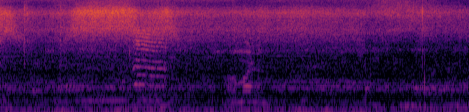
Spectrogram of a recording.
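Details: Goat at its bahay kubo, a nipa-hut shelter: two wavering, harmonic bleats around the second and fourth seconds, set against a steady high insect drone, low background hum and some human voice.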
